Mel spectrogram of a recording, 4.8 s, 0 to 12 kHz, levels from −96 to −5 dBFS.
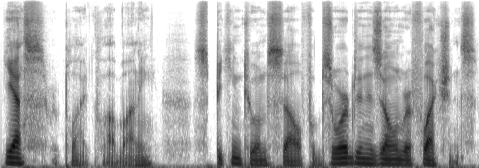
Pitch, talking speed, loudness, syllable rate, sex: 85 Hz, 140 wpm, -20 LUFS, 4.8 syllables/s, male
